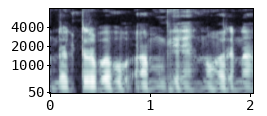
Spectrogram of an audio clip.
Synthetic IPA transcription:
ɖakʈɐɾbabuʔa̰mɡenuaɾena

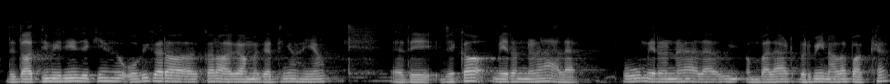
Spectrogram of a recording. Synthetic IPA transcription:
t̪eːd̪at̪̚d̪iːmeːɾɪjãːd͡ʒeːkɪjãːẽʔoːʋiːkəɾakəɾaːɡəmkəɾd̪ɪjãːɦejãː | t̪eːd͡ʒeːkaːmeːɾaːnəɽːlɛː | oːmeːɾaːnəɽɛːlɛːoiːʔəmbaːlɛːʈbəɾmiːnaːlaːpəkʰːɛː

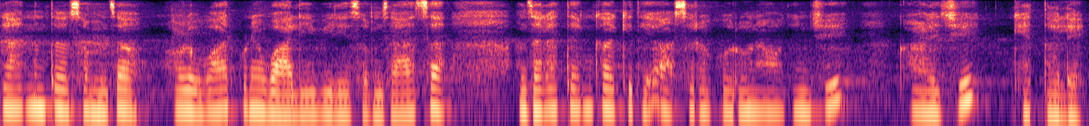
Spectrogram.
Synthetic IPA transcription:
t̪janənt̪əɾsəmd͡zat̪ʰoɭʋaɾpəɳeʋaliʋilisəmd͡zaːsad͡zalat̪ẽŋkakit̪eʔasɾəkəɾuːnaʋd̪unt͡ɕi | kaɭt͡ɕiː | kʰet̪le

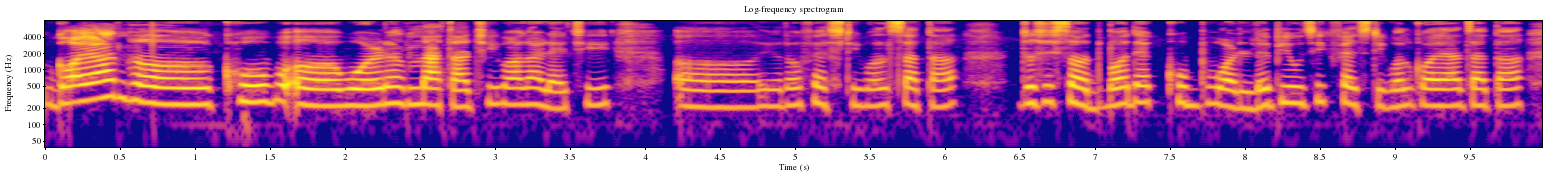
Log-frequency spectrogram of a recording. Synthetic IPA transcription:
ɡɔjãnkʰuːbʋəɾɽnat̪ãt͡ɕiʋaɡʱaɽjat͡ɕi | junofesʈiʋəlsd͡zat̪a | d͡zəɕisəd̪bəd̪ɛ̃kʰːuːbʋəɽɖəmjud͡ʑikfesʈiʋəlɡɔjãd͡zat̪a

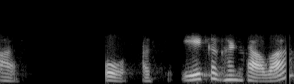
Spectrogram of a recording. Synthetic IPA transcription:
ɐs | oːɐst̪eeːkɐɡʱɐɳʈaːʋaː

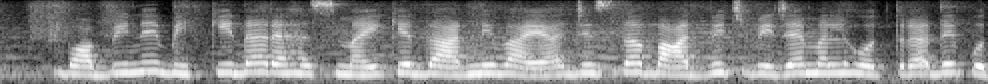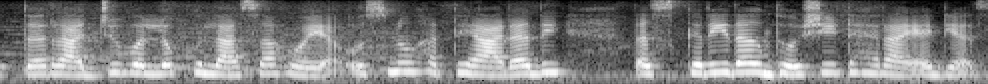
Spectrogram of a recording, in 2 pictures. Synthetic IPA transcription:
bɔːbiːneːbiːkːiːd̪aːɾəɦəsmaːiːkɪɾd̪aːɾnɪʋaːjaːd͡ʒɪsd̪aːbaːd̪ʋɪt͡ʃʋɪd͡ʒɛːməlɦoːt̪ɾãːd̪eːpʊt̪ːəɾːaːd͡ʒuːʋəlːõːkʰʊlaːsaːɦoːja̰ːʔʊ̰snũːɦət̪ʰɪjaːɾãːd̪iː | t̪əskəɾiːd̪aːd̪ʱoːʃiːʈɛɦɾaːja̰ːɡɪa̰ː

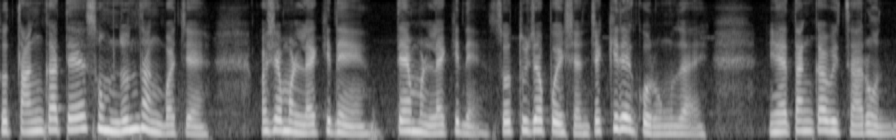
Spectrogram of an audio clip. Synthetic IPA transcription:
t̪ɔt̪ãŋkat̪ɛ̃səmd͡zuːnsãŋɡbat͡ɕɛ̃ | əɕ̬ɛ̃m̤əɳljakit̪ɛ̃t̪ɛ̃m̤əɳljakit̪ɛ̰̃sɔt̪ud͡ʑjapəjɕãɲt͡ɕɛ̃kit̪ɛ̃kəɾũːŋkd͡za̰j | ɦɛ̃t̪ãŋkaʋit͡saɾuːn

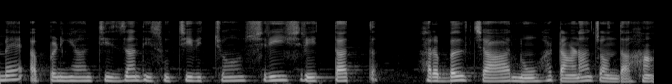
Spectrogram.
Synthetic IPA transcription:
mɛ̃ːʔa̰ːpɳijãːt͡ʃiːzãːd̪iːsuːt͡ʃiːʋɪt͡ʃõːʃɾiːʃɾiːt̪ət̪ | həɾbəlt͡ʃaːnũːɦəʈaːɽ̃aːt͡ʃaːʊ̃nd̪a̰ːhãː

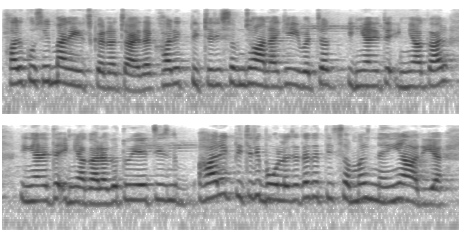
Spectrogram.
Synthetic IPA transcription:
həɾkʊsiːmɛːneːd͡ʒkəɾnaːt͡ʃaːiːd̪aːkɦəɾɪk̚ʈiːt͡ʃəɾiːsəmd͡ʒʱaːnaɛk̬iiːbəːʃaːɪãːnĩːt̪eʔɪãːkəɾ | ɪ̃ãːnĩːt̪̬eɪ̃ːãːkəɾəɡəɾt̪ueːt͡ʃiːzɦəɾɪk̚ʈiːt͡ʃəɾiːboːlnaːt͡ʃaːd̪aːkɪt̪iːsəməd͡ʒnəĩːaːd̪iːɛː

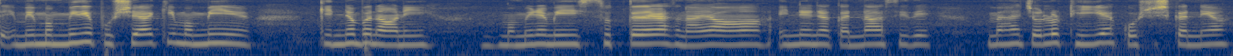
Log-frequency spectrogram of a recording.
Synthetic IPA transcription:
t̪eːmɛ̃ːməmːiːd̪iːpʊt͡ʃʰjaːkɪməmːiː | kɪnːãːbənaːniːməmːiːnẽːmĩːsʊt̪ːeːd̪eːkasənaːjaːɪnːẽːnãːkəɾnːaːəsĩːd̪eː | mɛ̃ːt͡ʃəloːʈʰiːkɛːkoːʃɪʃkəɾneːãː

